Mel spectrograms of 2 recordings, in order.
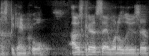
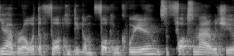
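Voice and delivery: put-on offended, incredulous, pitched-up indignant outburst; 5 semitones higher than usual. Retelling how an interview answer was spun: imitating Tom Hardy's offended tone. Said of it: "his inflection makes it seem like".

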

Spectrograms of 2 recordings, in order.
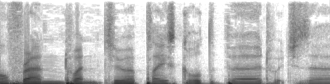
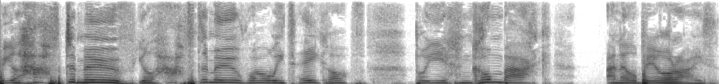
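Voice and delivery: put-on very camp man's voice; 6 semitones higher than usual. Retelling what a kneeling man said to a woman, very camp voice. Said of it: "very camp".

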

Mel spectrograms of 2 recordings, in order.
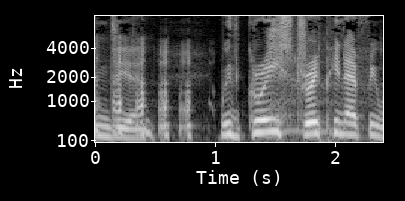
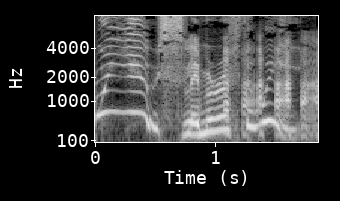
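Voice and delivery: play-acted very high, drawn-out shout; 11 semitones higher than usual. Retelling how a producer shouted a question across the office: imitating Paul shouting. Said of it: "producer Paul shouted across the office".

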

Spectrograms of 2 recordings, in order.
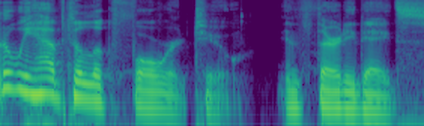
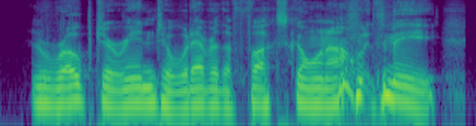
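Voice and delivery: ordinary delivery

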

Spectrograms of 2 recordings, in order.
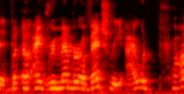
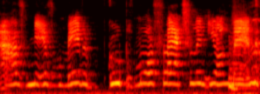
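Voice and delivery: put-on quavering, shaky, high old-lady grandmother voice; 9 semitones higher than usual. Retelling what grandmother said to the family about the kids, imitating grandmother's shaky voice. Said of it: "her shaky voice".

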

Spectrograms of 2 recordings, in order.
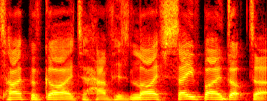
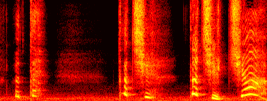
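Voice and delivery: quiet, exasperated, very high, fed up; 4 dB quieter than usual. Imitating Roy Keane's reply to goalkeepers: exasperated Roy Keane impression, not loud. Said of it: "He's exasperated, but it's not loud".

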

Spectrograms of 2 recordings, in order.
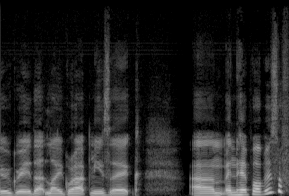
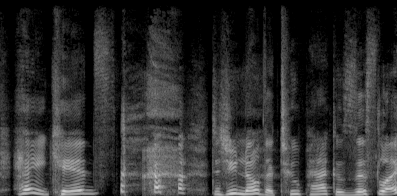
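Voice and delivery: cringy, pitched-up movie English teacher voice; 7 semitones higher than usual. Imitating a cringy movie English teacher addressing kids, in a cringy teacher voice. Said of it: "super cringy, like early 2000s, like movie English teacher who's like being like".

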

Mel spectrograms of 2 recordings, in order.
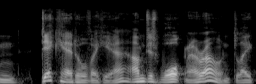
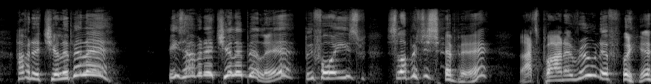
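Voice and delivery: mock northern English accent, higher and louder; 6 dB louder than usual. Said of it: "'Cause it's Northwest, right?".

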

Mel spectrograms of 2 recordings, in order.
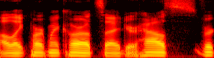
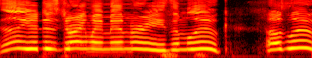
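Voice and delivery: very high, wounded, aggrieved, whiny complaint. Retelling a slap fight with the man who played luke, imitating the actor who played luke. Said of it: "he's like".

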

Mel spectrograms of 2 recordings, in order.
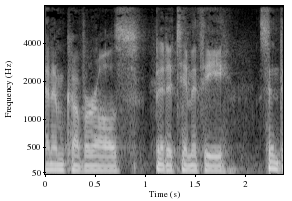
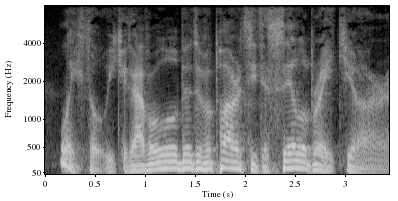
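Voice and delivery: put-on Scottish accent that slips in and out. Voicing the Scotsman greeting a player in their home: Scottish accent. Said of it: "my accent kinda wandered there".

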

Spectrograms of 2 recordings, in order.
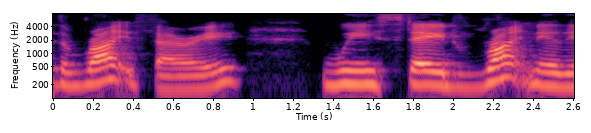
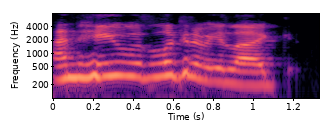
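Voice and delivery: ordinary talk

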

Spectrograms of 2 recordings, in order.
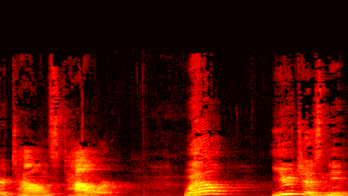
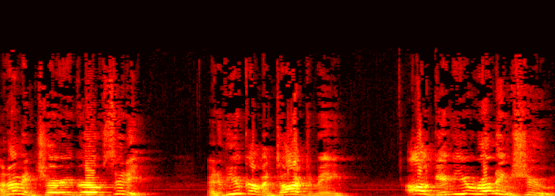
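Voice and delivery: put-on crazy oddball old man character voice; 4 semitones higher, 4 dB louder than usual. Acting in a fake commercial that offers running shoes: crazy old man character. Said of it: "I'm a crazy old man".

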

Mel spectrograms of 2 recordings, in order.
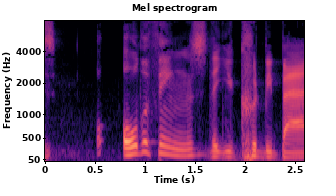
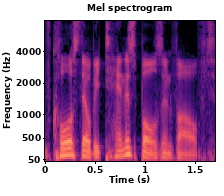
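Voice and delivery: plain

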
